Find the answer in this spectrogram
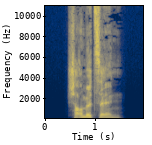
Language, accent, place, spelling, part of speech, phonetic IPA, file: German, Germany, Berlin, Scharmützeln, noun, [ˌʃaʁˈmʏt͡sl̩n], De-Scharmützeln.ogg
- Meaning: dative plural of Scharmützel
